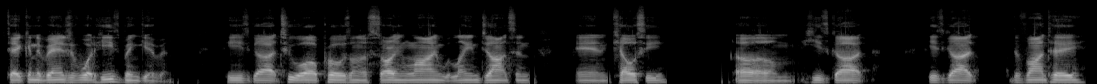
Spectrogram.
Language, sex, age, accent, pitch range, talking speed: English, male, 20-39, American, 90-105 Hz, 150 wpm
